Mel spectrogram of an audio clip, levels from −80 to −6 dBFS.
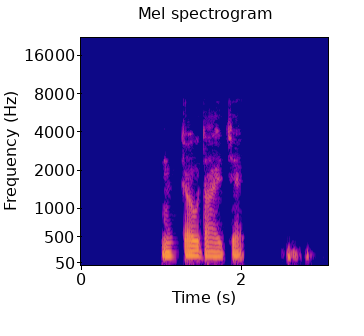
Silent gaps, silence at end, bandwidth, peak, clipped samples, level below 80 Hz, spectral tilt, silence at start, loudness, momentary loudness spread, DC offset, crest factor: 2.11-2.49 s; 0.25 s; 7.4 kHz; -12 dBFS; under 0.1%; -64 dBFS; -7 dB/octave; 1 s; -29 LUFS; 16 LU; under 0.1%; 20 dB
